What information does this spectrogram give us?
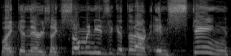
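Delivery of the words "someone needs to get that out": mock pissed-off hollering, pitched up. Recalling an interview with a fire burning nearby: imitating Gene Okerlund yelling.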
